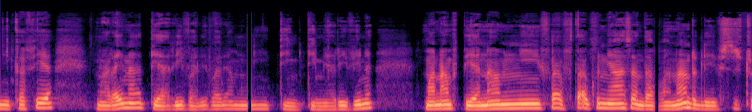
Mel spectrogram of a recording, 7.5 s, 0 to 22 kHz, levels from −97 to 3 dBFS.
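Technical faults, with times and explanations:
2.47 s and 6.54 s: gap at a join of encoded pieces. After "maraina de harivariva any" the speech falls silent for about 43 ms, and after "ny asa" for about 46 ms. Each time it resumes exactly where it stopped, with no sound missing. That marks priming delay and last-frame padding left in where separately encoded pieces were joined, unlike a dropout, which loses sound. The gap's edges are smeared by the codec rather than being hard cuts.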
